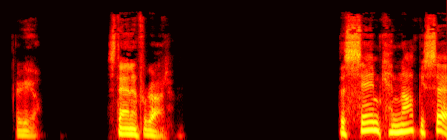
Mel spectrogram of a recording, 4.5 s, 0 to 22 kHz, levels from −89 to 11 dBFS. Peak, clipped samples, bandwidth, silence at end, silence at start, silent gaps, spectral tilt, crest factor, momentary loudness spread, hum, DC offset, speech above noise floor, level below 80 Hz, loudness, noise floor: -2 dBFS; under 0.1%; 16 kHz; 0 s; 0.15 s; none; -4.5 dB/octave; 16 dB; 14 LU; none; under 0.1%; over 76 dB; -46 dBFS; -14 LUFS; under -90 dBFS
